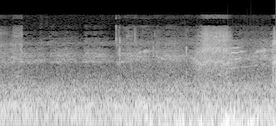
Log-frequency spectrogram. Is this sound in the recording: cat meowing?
yes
